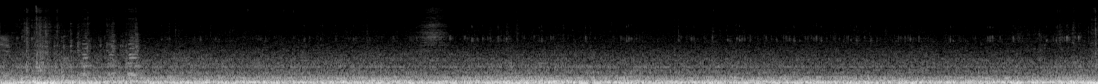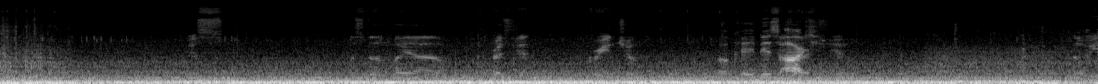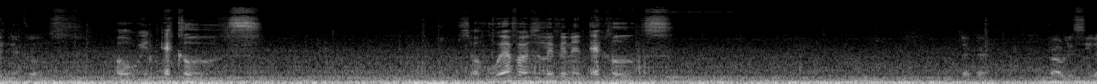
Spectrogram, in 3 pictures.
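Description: Road and engine noise inside a moving car: a steady low rumble that eases a little in the last third, with faint voices now and then.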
